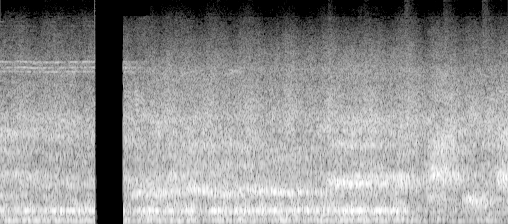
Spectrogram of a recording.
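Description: A large stadium crowd roars and chants loudly all around.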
